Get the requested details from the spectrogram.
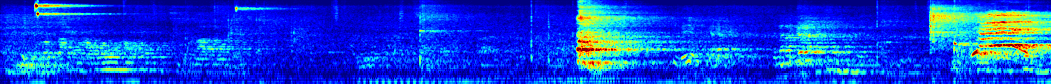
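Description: A shuttlecock is struck with a racket with sharp pops.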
